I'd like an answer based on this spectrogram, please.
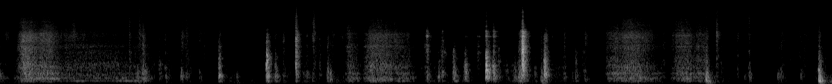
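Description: Handling noise from a CNC router lying on its side being moved around on a lifting table: scattered light knocks and clicks, the sharpest about five seconds in, with a few short stretches of soft noise.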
